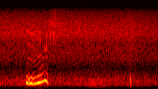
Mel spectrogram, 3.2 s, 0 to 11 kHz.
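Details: Iberian lynx from a pair filmed on 22-09-22 giving a short wavering call that swoops upward and then drops, followed by a faint click, against a constant rain-like background hiss.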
